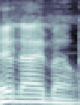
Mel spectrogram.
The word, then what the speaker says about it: Nanaimo: Nanaimo.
